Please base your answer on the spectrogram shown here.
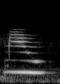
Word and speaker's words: mu: and then this guys you pronounce it new like a little kitty mu any cat fans yes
